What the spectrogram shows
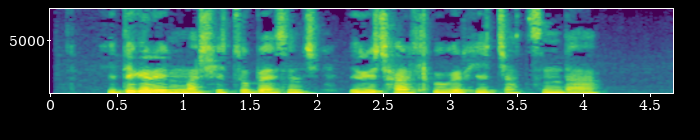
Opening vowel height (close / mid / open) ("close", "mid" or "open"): mid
